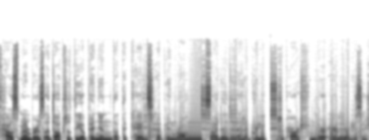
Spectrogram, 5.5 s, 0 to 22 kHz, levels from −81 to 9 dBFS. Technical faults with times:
1.95-5.54 robotic sound from repeated short buffers

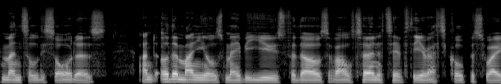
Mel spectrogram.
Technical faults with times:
none

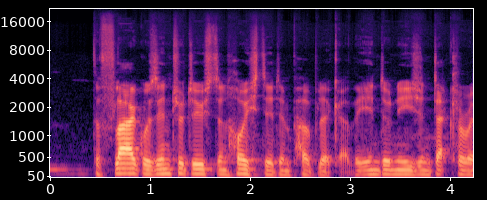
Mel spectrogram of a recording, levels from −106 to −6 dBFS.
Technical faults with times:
none

